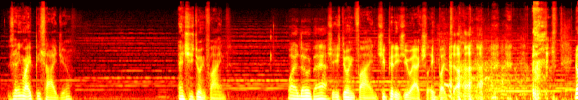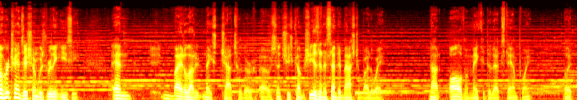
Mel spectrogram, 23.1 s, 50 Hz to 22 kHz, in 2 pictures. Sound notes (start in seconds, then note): 8.8 some laughter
